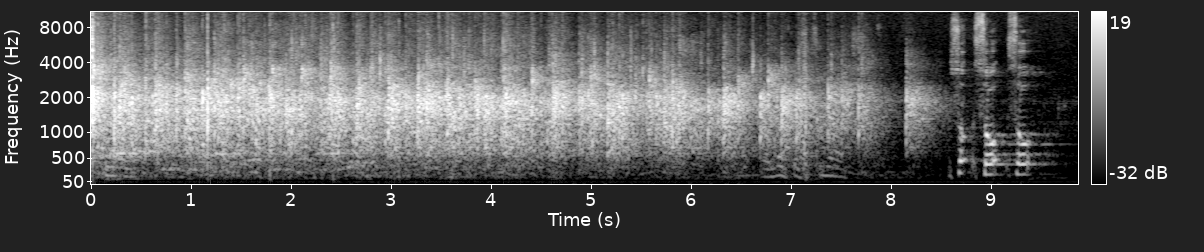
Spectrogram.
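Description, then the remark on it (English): A crowd bursts into steady, dense applause for a book on developing optimistic hearts, many hands clapping together for about eight seconds before it quickly dies away and a voice starts up. “You must clap your hands for this book.”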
